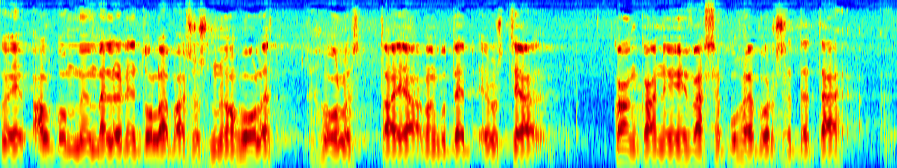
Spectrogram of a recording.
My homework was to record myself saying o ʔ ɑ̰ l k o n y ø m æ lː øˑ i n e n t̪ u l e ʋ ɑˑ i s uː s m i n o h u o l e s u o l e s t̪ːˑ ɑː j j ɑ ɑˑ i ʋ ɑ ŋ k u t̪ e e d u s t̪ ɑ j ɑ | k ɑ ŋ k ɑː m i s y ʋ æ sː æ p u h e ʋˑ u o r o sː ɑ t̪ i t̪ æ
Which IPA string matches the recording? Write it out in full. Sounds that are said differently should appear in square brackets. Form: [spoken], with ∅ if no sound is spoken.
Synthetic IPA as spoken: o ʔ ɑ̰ l k o [m] y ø m æ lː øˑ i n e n t̪ u l e ʋ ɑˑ i s uː s m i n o h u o l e [h] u o l e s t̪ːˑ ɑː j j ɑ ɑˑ i ʋ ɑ ŋ k u t̪ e e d u s t̪ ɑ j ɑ | k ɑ ŋ k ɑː [n] i [h] y ʋ æ sː æ p u h e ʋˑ u o r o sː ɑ t̪ [æ] t̪ æ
